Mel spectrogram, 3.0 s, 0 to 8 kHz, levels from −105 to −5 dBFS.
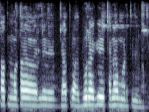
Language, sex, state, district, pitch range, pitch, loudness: Kannada, male, Karnataka, Bellary, 180-200 Hz, 190 Hz, -17 LUFS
